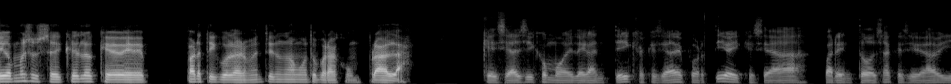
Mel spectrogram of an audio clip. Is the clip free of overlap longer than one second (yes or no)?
yes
